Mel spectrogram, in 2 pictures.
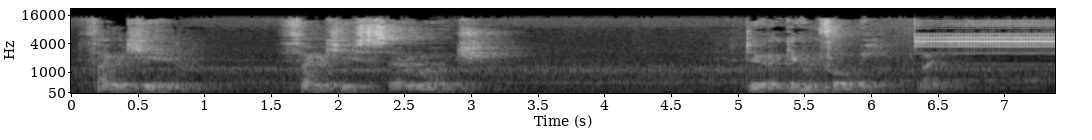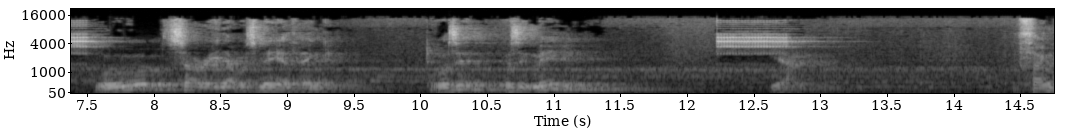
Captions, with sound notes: Thank you, thank you so much. Do it again for me. (REM-POD beeping) Oo, sorry that was me, I think. Was it, was it me? (REM-POD beeping) Yeah.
